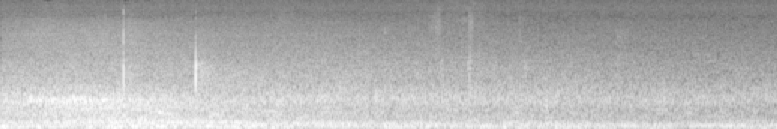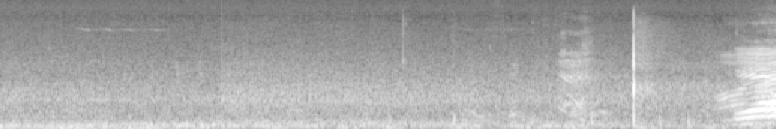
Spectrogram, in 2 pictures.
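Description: Open-air ambience with a faint murmur of voices that fades over the first few seconds. Near the end comes a single sharp crack of a cricket bat striking the ball.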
